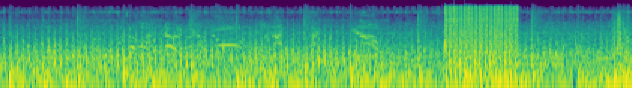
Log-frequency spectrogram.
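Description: Helicopter rotor chopping overhead, with a loud rushing burst about a second long near the end.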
